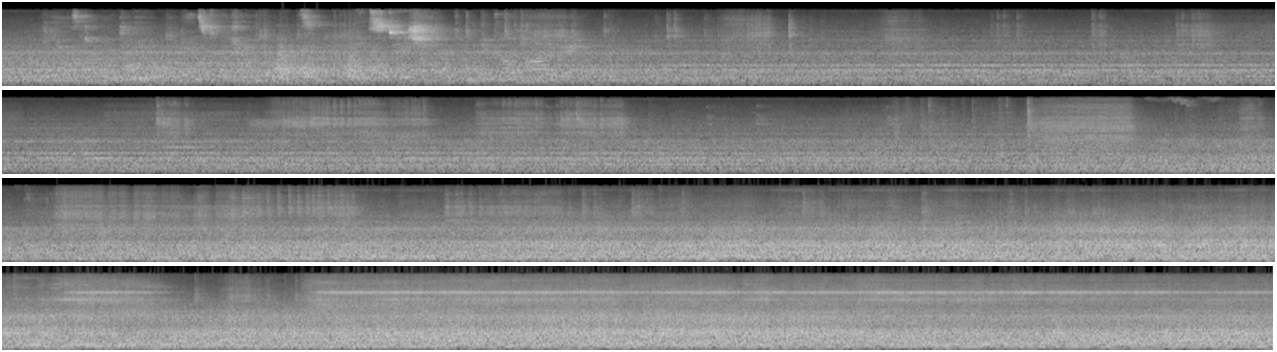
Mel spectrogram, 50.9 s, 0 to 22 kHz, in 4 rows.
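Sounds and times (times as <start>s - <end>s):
train rumbling in tunnel: 0.0s - 50.9s.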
